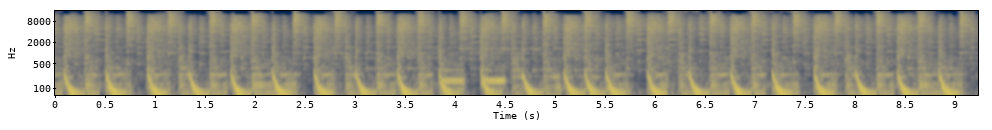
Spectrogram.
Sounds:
Music

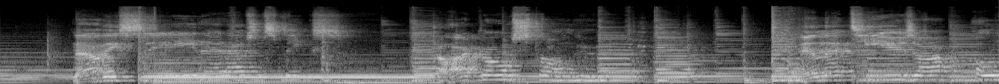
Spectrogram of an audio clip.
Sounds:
Music

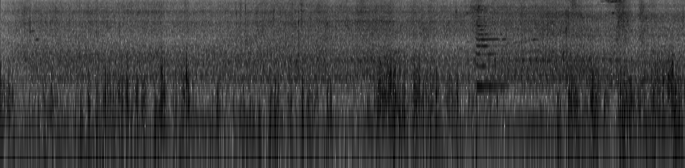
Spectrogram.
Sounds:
Vehicle

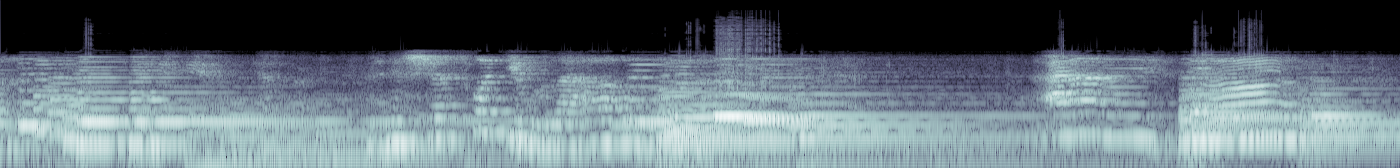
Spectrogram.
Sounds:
Keyboard (musical), inside a large room or hall, Music, inside a public space, Musical instrument

